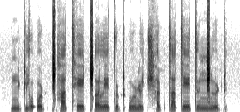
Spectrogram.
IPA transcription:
n i ʈ j o ʔ o ʈ ǁʰ a tʰ e ǁ ʌ l e t̪ o ʈ ʔ u ɳ ɯ t͡ʃʰ a ʈ t a t e t ɯ ŋ͡ǁ ɯ ʈ

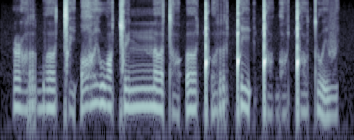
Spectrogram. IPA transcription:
ɭ ɔ̤ r b ɤ ǀ i̤ ʔ ʁʷ i̤ w ɔ ǀ y nː ɤ t ɔ̤ ʔ ɤ ǃʼ o̤ r ǃ i ʔ ǃ ɔ̤ ɡ ɔ̤ ǃ ɔ̤ tʷ i v

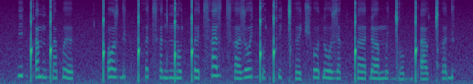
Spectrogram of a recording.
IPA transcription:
i ǃʼ a m ɡ͡ǃ a p ɘ | ǃʼ ɔ z d ɘ p ǃʰ ə t͡sʰ ɐ d ŋ͡ǃ o ǃ ɘ t͡sʰ a z t͡sʰ ɐ z o ɪ̯ ɡ͡ǃ o ǃʼ i ǀʰ ɘ t͡ʃʰ o ɗ o z ɜ k ǃ ɜ ɗ ɐ m ɘ ɡ͡ǀ o b ǃʼ a ʊ̯ ǀʰ ə d

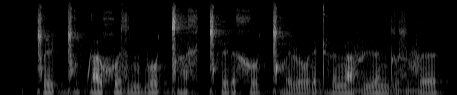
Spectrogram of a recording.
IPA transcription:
ǀ ø ɡ͡ǀ o b ɽ a χʷ ɛ z m b o ɡ͡ǀ a x ǀʰ ø ɾ ə x o ɡ͡ǀ ɔ ə̯ ɭ o ɾ ɛ ɖʱ ə ŋ a v ʉ ə̯ n d o z v ə

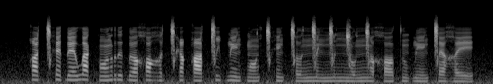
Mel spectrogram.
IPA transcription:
q ɯ ǀʰ ɛ ɗ ɛ w a k ɔ̃ r ɯ ɗ ɤ χ ɔ ʁ ɯ ǀʰ i q a ǀ i ɓ ẽ k͡p ɔ̃ ǀʰ ẽ ǀ ɤ ŋ͡ǀ ẽ ŋ͡ǀ ɯ ŋ͡ǀ o ŋ͡ǀ ɤ χ ɔ t ũ ɓ ẽ ǀ ɛ ʁ e

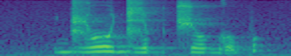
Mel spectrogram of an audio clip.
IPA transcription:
d͡ʑ o d͡ʑ ɛ p t͡ʃ o ɡ o̰ p

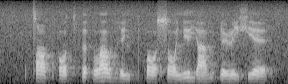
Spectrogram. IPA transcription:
tˤ a˨˩ pʼ ɔ˨˩ t͡sʼ ə˥˩ ʔ lˠ ɛ˥˩ lˠ ɦ ɪ˨˩˦ lʲ pʰ ɔ˨˩˦ s ɔ˨˩˦ lʲ ə˥˩ j a˨˩˦ v ʔ ɪ˨˩˦ ɭ i˨˩ xʲ ɛ˥˩

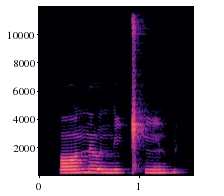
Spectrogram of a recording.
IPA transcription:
ɒ n ə̃ ʊ̯ n i ǁʰ ĩ b

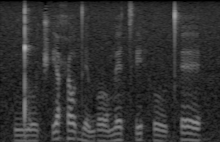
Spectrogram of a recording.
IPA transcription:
ŋ͡ǃ oː˩ t͡ʃʼ e˥ ħ ɔ˥ d̪ ɛ˩ w ɔː˧˩˧ m ɛ˥ t͡sʼ e˥ h oː˧˩˧ t̪ʰ ɛː˥˧

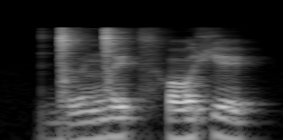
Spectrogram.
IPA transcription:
ɡ͡ǀ ə ŋ͡ǀ e t͡sʰ ɔ ɕ e

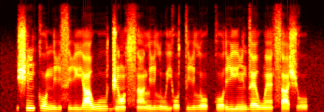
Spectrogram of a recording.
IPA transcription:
ʃ ĩ˦ k o˦˨ n i˨ s i˨ j a˨˦ w u˦ d͡ʒ ɔ̃˦˨ s ã˨ l i˧ l u˨ j o˨ t i˨˦ l o˧ k o˦ ɾ i˦ j ĩ˦ d ɛ˦ w ɛ̃˦˨ s a˧ ʃ o˨

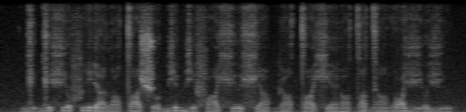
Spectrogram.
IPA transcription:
ɡʲ ɯ˨ ɡʲ ɯ˦ fʲ o˦ f i˦ ɾʲ ɑ˨ l y˨ tˤ i˦˨ ʃ o˨ bʲ ø˦ bʲ e˨ f ɑ˨ xʲ ɯ˧ xʲ ɑ˨ b ø˨˦ tˤ i˧ xʲ æ˨ ɾ o˨ dˤ ɯ˦ d æ˨ ðˤ o˦ vʲ o˧ vʲ ɯ˨

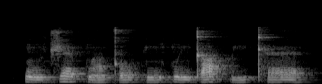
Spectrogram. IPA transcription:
k͡p ũ˨ t͡ʃ ɛ˦ kʷ ã˨ kʼ o˨ k ĩ˨˦ kʷ ĩ˨ kʼ a˦ k͡p i˨˦ kʰ ɛ˦

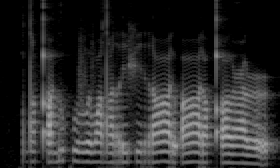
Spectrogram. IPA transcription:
dˤ ɛ qʼ æ ɡ ʊ kʷ ɛ v ə v ɔ dˤ æ r i ʃ i r ɑː ɾ ʊ ʔ ɑː ɾ u qʼ uː ʕ ə˞

